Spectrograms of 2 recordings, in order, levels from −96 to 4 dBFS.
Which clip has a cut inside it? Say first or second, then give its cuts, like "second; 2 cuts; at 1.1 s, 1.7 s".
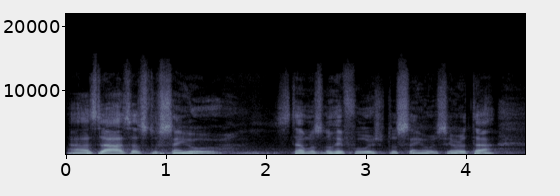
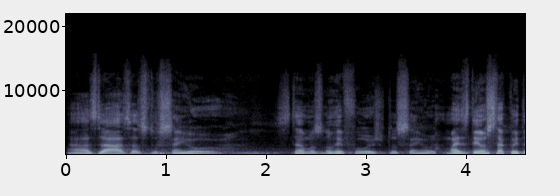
second; 1 cut; at 3.7 s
